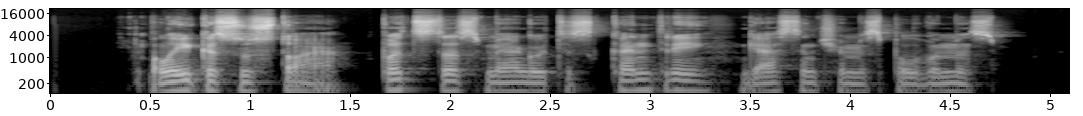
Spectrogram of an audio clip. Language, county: Lithuanian, Telšiai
